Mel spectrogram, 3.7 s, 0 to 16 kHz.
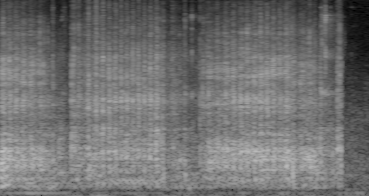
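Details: MJX Hyper Go 10208 RC truck, new out of box, before fix: harsh gritty rasp with fast chattering pulses as the motor spins up; loose motor pinion grub screw letting the drivetrain gear grind.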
